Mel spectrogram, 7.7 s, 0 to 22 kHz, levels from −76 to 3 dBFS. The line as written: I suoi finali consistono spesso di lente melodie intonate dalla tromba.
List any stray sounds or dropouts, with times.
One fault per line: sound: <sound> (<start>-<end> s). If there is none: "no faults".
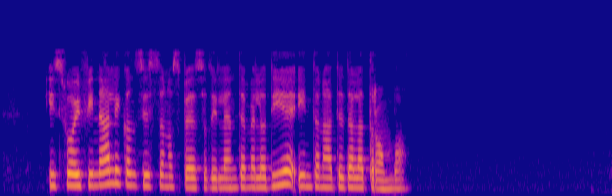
no faults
